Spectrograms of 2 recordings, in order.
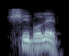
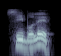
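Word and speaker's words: Shibboleth: Si él respondía, «No», entonces le decían, «Ahora pues di Shibolet». Y él decía, Sibolet, porque no podía pronunciarlo correctamente.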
